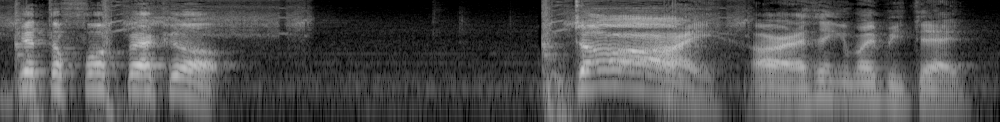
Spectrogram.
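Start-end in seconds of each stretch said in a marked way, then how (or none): 0.1-3.6 slow, drawn-out furious commands; angry yelling. Real, not acted. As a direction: snarl each word at the enemy. Yelling at enemy to stay down.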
